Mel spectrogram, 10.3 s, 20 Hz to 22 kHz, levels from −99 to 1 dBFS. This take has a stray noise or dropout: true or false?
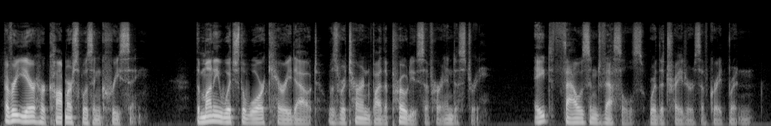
true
